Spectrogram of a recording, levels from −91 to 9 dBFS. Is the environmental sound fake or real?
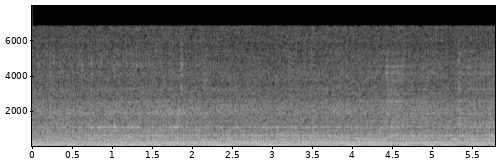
real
